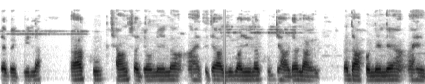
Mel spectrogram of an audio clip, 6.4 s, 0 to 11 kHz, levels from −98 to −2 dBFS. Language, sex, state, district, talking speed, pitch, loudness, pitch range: Marathi, male, Maharashtra, Nagpur, 130 wpm, 115 Hz, -18 LUFS, 115-120 Hz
